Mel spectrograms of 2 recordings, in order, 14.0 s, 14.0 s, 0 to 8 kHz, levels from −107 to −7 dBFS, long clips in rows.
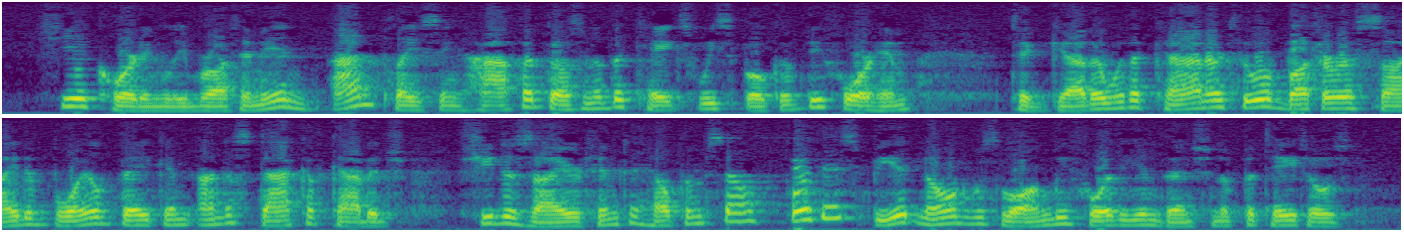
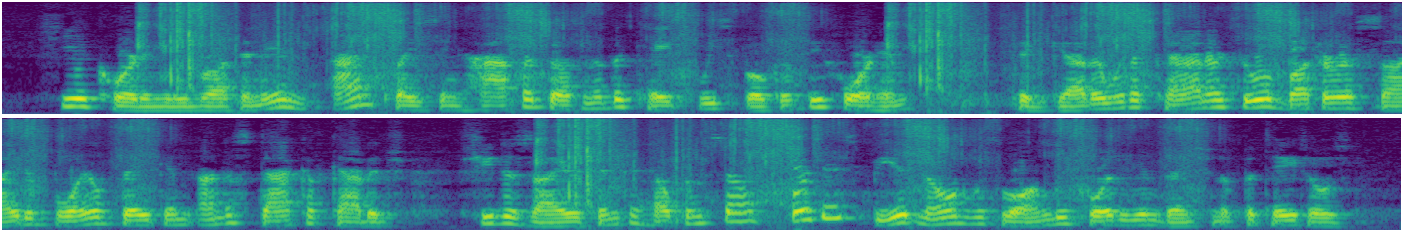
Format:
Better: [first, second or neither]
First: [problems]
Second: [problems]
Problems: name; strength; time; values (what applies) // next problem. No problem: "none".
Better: first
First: none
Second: background sound (Chewing, mastication); 18 dB below the speech // room echo; dies away in 0.3 s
